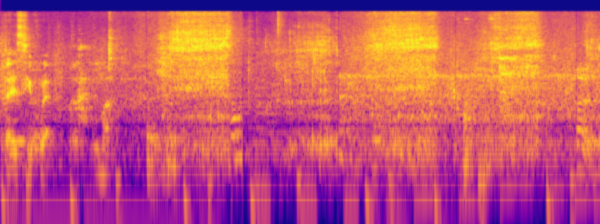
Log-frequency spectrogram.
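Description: People slurping ramen noodles from bowls: a few long, hissy slurps, one after another.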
